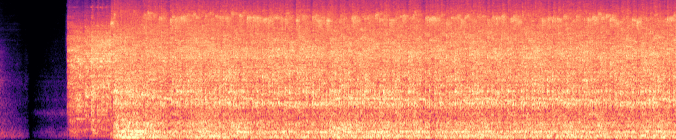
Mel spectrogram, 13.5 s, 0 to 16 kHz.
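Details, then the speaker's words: 1973 Nova LS swap with a TH350 transmission, temporary header turn-downs and Terminator X tuning: silence, then the engine catches almost at once without throttle, where before it needed gas to start, and settles into a steady, even idle. "It was kind of surprising because the engine cranked up right away this time. Before I had to give it gas just to crank it up."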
